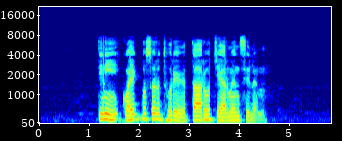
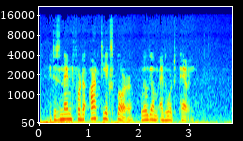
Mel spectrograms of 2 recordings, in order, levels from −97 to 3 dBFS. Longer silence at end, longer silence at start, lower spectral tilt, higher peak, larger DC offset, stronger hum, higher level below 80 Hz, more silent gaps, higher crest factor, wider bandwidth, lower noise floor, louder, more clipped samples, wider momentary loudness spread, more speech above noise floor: first, 1.3 s vs 0 s; first, 1.2 s vs 0 s; about the same, -6 dB/octave vs -7 dB/octave; second, -12 dBFS vs -2 dBFS; neither; neither; second, -60 dBFS vs -34 dBFS; neither; about the same, 20 dB vs 20 dB; second, 8 kHz vs 15.5 kHz; first, -79 dBFS vs -42 dBFS; second, -30 LUFS vs -22 LUFS; neither; about the same, 8 LU vs 8 LU; first, 50 dB vs 22 dB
